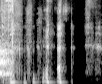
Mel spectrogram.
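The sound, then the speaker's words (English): A dog barks in a quick run of five or six fairly loud yaps, then goes quiet apart from a faint, muffled noise at the end. “Chad, you got the dog, so we'll wait a second.”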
